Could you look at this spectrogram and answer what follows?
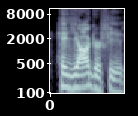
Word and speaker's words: hagiography: And her research specialisms include late antiquity and Byzantium, and also something very interesting called hagiography. Did I pronounce that correctly?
